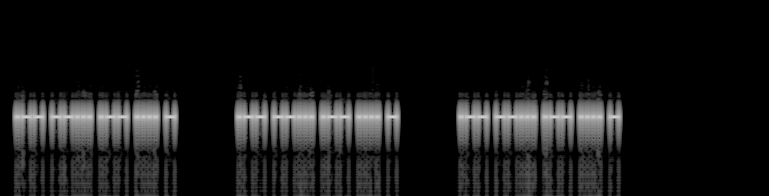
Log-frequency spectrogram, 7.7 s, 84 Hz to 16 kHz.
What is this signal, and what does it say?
Morse code, heard as a keyed tone, about 37 wpm, 700 Hz. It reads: W7WHT W7WHT W7WHT
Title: USA Call Signs - 5 Characters - Repeated 3x - 40wpm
